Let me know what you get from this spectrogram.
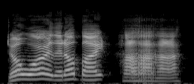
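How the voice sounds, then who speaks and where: A huge, jolly moving-man in a storybook, shouting every word in a loud, hearty voice pitched high, as a man puts him on. The tone stays bright and crisp. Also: animated, fairly quick, heavily acted. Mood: booming.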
